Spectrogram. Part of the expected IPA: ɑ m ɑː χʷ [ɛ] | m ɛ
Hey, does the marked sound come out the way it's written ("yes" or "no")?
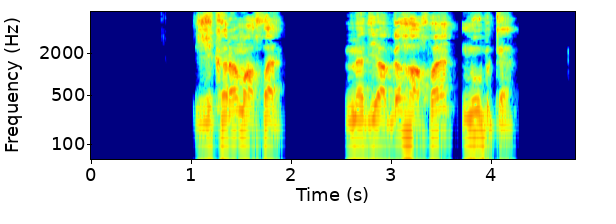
yes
